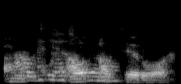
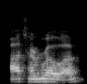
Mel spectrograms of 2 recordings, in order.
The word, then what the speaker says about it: Aotearoa: How do you pronounce? Is it Aotearoa? Aotearoa. Aotearoa.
